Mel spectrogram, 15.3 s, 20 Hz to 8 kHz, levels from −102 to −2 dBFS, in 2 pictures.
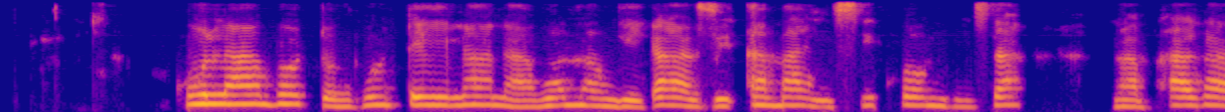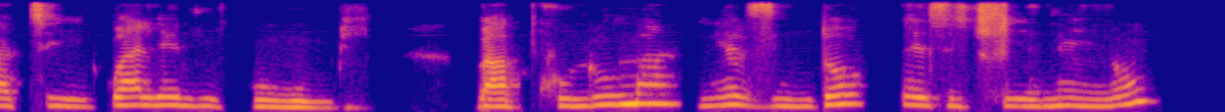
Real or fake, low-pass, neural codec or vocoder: fake; 7.2 kHz; codec, 24 kHz, 3 kbps, HILCodec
